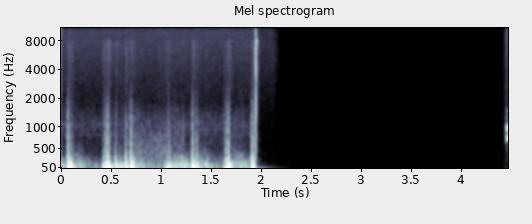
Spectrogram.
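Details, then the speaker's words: Pediatric cardiology teaching on pulmonary stenosis: a systolic ejection murmur, best heard at the upper left sternal border and radiating to the back, with intensity tied to severity. Heartbeat about 98 a minute with a rough whoosh. "e a gente escuta Então esse fluxo de sangue como O sopro é um sopro que ele vai ser nessa sistólico ejetivo"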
